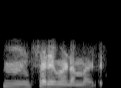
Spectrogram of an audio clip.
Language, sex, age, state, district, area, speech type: Kannada, female, 30-45, Karnataka, Uttara Kannada, rural, conversation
